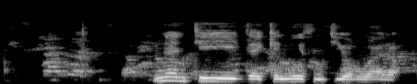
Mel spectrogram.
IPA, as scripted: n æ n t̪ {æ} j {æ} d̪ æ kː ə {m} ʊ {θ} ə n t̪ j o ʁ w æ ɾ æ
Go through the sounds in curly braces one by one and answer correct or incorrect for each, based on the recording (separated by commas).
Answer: incorrect, incorrect, incorrect, correct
